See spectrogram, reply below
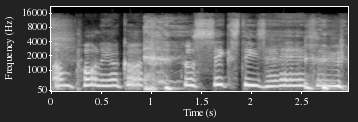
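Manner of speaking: put-on impression of a woman's voice. Speaker introduces themself as Polly, in a Polly woman's voice. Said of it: "an impeccable impression of just a woman... just a woman's voice".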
